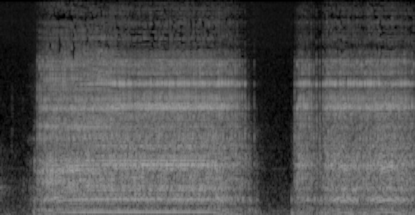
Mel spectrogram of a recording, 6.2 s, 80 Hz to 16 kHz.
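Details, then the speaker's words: Spare returned motor, believed the same as in a 300,000-mile Chevrolet Silverado, bench-tested with probe power: two runs of high buzzing motor whine with coarse uneven chatter; runs rough, the truck's own motor is worse. "okay here goes something that one does turn over it doesn't sound good though"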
